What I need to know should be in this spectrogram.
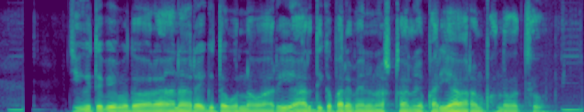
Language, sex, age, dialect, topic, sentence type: Telugu, male, 41-45, Central/Coastal, banking, statement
